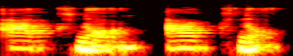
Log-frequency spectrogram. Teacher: In Russian, when the vowel is not stressed, we don't actually pronounce it as о. We will say it as а.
